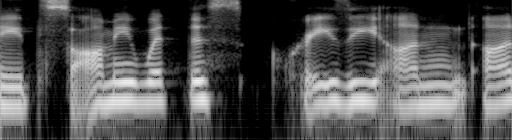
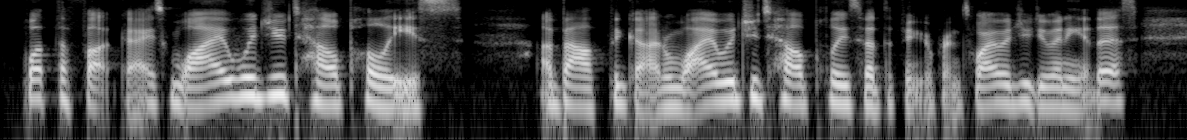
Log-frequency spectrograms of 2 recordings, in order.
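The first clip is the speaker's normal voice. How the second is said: put-on upset, ranting voice. Retelling a call to friends after an interrogation: imitating someone upset. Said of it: "he's all hyped up and he's upset".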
